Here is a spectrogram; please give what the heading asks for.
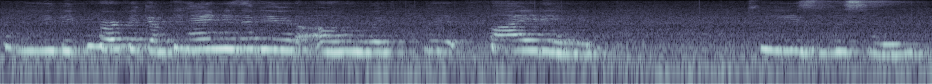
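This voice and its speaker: Woman playing frail, very slow ailing mother. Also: high-pitched, fairly even intonation. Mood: tender, dying. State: coughing, weak. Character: ailing, tender-hearted mother, wise and plain-spoken. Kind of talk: old time radio acting. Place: convention hall stage. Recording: echoey hall, distant, noisy.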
